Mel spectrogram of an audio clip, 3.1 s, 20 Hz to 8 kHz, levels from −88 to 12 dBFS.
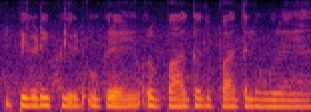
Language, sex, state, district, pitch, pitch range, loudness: Hindi, female, Haryana, Rohtak, 190 Hz, 175-200 Hz, -18 LUFS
